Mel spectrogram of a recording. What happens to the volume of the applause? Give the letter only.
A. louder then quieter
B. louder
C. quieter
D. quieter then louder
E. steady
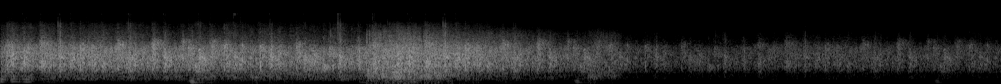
C.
